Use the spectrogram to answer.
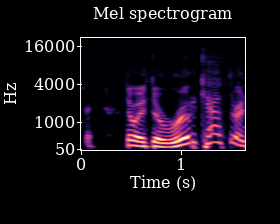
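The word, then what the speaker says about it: RØDECaster: rude yeah yeah yeah that's it so you'll pronounce it so is the rude caster and not the road caster it's the road caster okay that's right now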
